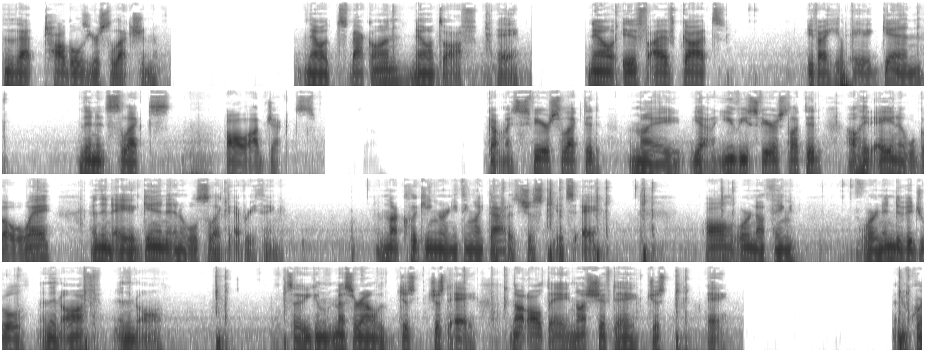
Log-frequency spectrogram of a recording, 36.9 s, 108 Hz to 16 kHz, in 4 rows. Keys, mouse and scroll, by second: 2.9 right click, 4.2 a, 7.9 right click, 8.8 a, 9.6 a, 13.1 right click, 19.1 a, 27.2 right click, 28.1 a, 31.8-33.4 scroll up 3, 35.7 right click.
